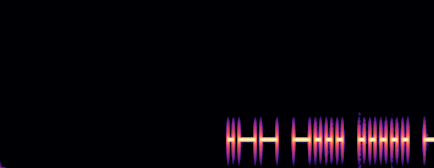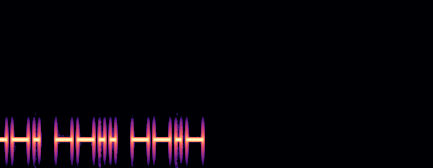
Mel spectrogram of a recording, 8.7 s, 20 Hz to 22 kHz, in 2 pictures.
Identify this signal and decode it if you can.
Morse code, heard as a keyed tone, about 21 wpm, 700 Hz. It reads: WB5GZQ
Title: USA Call Signs - 6 Characters - 22wpm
